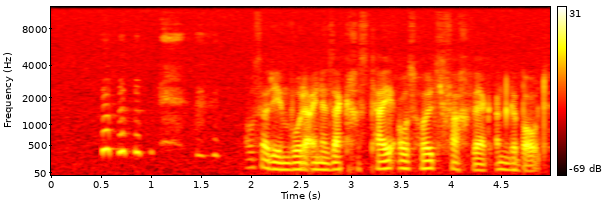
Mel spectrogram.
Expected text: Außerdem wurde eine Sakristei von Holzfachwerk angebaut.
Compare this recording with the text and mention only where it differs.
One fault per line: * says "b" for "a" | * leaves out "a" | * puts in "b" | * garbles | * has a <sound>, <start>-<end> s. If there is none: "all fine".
* has a laugh, 0.5-1.7 s
* says "aus" for "von"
